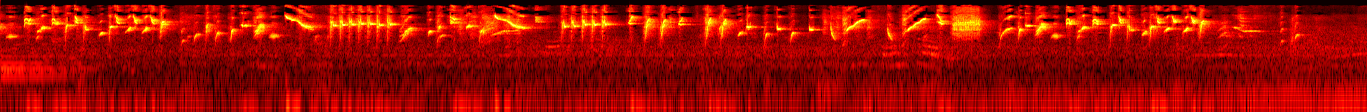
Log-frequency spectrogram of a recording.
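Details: Goldfinch getting into breeding condition ahead of the breeding season, delivering rapid liquid twitters, bright whistled slurs and buzzy rattles in continuous high-pitched phrases.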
